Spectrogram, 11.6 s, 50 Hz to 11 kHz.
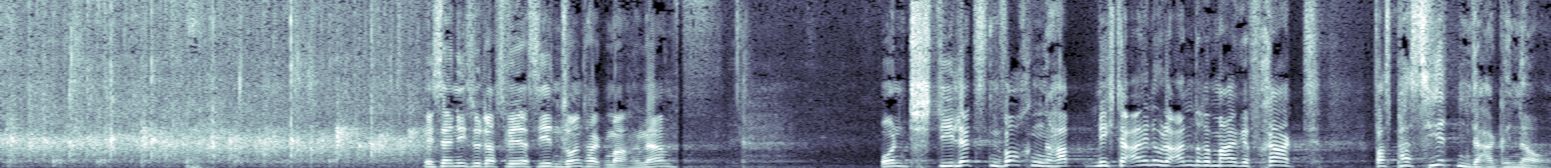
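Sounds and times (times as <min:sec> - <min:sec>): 
audience applause at a summer festival gathering: 0:00.0 - 0:03.4
speech: 0:03.2 - 0:05.2, 0:06.6 - 0:11.6.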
